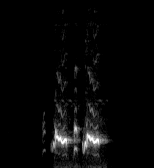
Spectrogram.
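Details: Sooty-headed bulbul lure call used for bird trapping: one short bubbly phrase of two bright, slightly warbling notes with a tiny note between, over a clean, silent background.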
